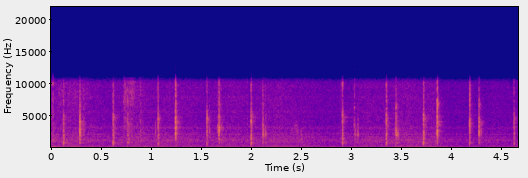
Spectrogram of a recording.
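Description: A white, hollow, hard-plastic wireless Xbox 360 controller has its buttons, bumpers and triggers clicked and tapped with fingertips and long nails. There are about 18 separate sharp, bright plastic clicks at an uneven pace, each dying out almost instantly over a quiet, low background hiss.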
